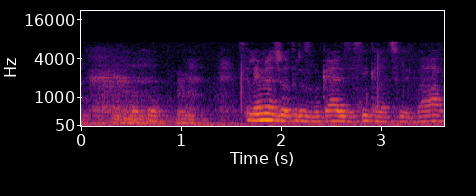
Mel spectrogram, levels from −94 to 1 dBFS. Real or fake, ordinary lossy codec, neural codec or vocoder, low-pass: real; none; none; 7.2 kHz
